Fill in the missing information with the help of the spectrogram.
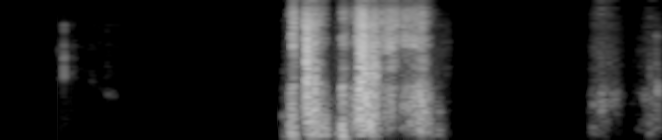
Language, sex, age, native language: Icelandic, female, 10, Icelandic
